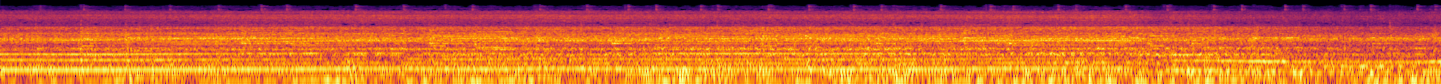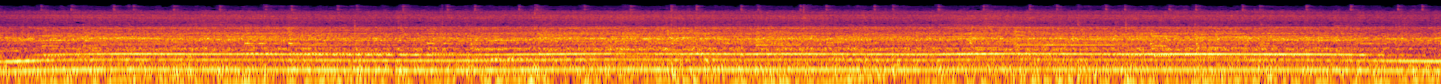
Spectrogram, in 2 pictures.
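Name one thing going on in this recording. A two-stroke snowmobile engine drones while cruising along a snowy trail.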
